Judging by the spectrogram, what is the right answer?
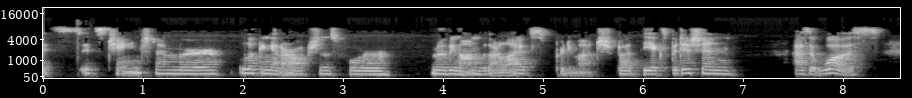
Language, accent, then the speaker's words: English; Sweden; I'm from Sweden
